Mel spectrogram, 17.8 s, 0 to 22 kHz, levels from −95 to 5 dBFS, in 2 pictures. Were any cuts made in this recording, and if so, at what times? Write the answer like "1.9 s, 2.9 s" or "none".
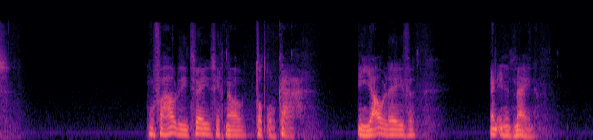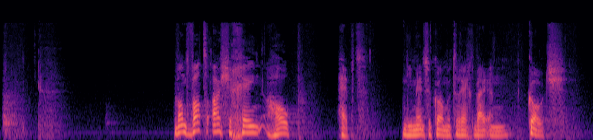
14.8 s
